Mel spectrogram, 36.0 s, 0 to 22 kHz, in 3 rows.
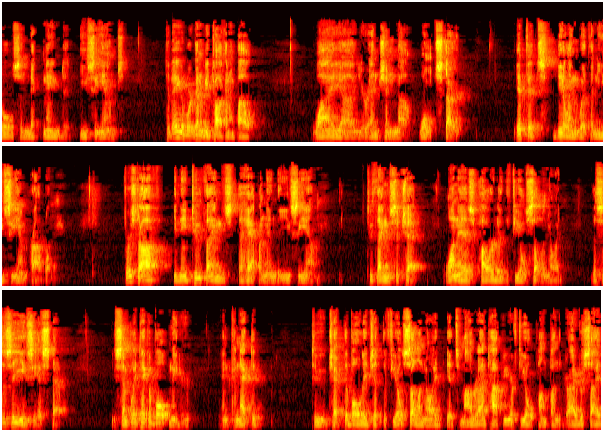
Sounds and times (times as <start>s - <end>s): Speech: 0.0s - 2.4s, 3.3s - 5.0s, 6.2s - 9.2s, 10.3s - 13.2s, 14.5s - 18.4s, 19.4s - 23.2s, 23.9s - 25.3s, 26.3s - 27.8s, 28.4s - 29.2s, 30.2s - 36.0s.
